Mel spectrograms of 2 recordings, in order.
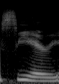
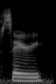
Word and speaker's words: Sari: I keep calling Sierry instead of Sari. My brain is adding additional syllables.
